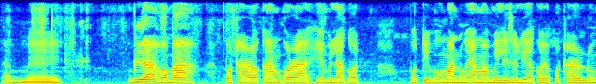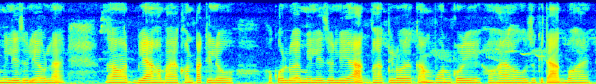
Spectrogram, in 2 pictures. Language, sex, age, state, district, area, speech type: Assamese, female, 30-45, Assam, Jorhat, urban, spontaneous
